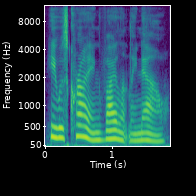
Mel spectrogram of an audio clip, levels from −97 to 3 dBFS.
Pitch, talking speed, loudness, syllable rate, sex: 190 Hz, 160 wpm, -15 LUFS, 4.0 syllables/s, female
